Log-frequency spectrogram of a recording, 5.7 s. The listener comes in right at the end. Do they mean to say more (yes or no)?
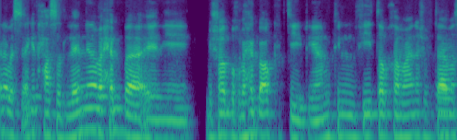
no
